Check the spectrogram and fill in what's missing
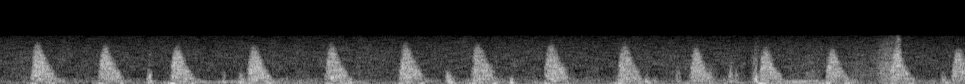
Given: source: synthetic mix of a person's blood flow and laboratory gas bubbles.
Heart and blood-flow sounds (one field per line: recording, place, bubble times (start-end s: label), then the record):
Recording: Doppler ultrasound of blood flow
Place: subclavian vein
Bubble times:
no bubbles
From the record:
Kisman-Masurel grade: 000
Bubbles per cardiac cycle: 0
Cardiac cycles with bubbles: 0%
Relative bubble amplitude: no bubbles discernible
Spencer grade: 0 (complete lack of bubble signals)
